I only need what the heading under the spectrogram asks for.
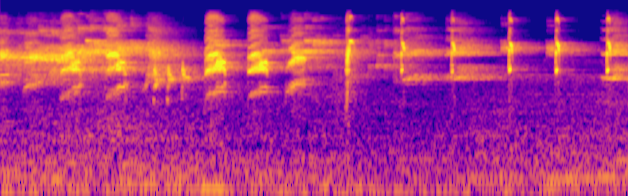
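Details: Long-tailed shrike singing 'miyik' style for therapy: a scratchy, dense warble, then sharp separate notes spaced about a second apart.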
